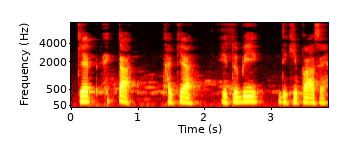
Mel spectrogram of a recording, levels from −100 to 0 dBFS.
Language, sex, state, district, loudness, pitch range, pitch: Nagamese, male, Nagaland, Dimapur, -21 LUFS, 120-140 Hz, 125 Hz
